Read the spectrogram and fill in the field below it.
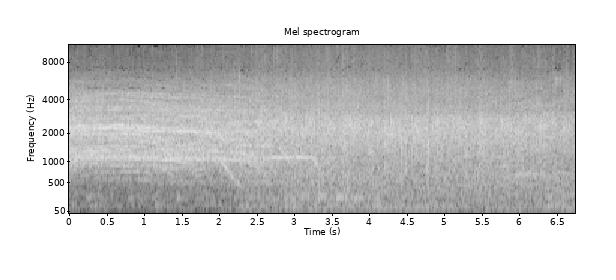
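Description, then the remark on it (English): Loud, dense applause from a crowd at Columbia Central High School for the ladies' all-tournament team and most valuable player, sustained and steady for about seven seconds, with cheering and a few high whistle-like whoops rising above the clapping. “And our most valuable player, hey, I'm just giving an effective applause here.”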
